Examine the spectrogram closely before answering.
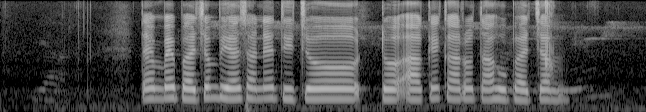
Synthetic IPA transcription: t̪ɛmpɛb̥a̤t͡ʃəmb̥iasaned̪̥i̤̥d͡ʒ̥oɖ̥oʔakekaɾot̪aɦub̥a̤t͡ʃəm

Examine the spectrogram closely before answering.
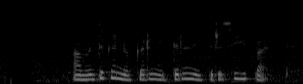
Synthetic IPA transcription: ɐmɐt̪ɐkɐnɐkɐɾɐnit̪ɾɐnit̪ɾɐsɐɦipa̰t̪

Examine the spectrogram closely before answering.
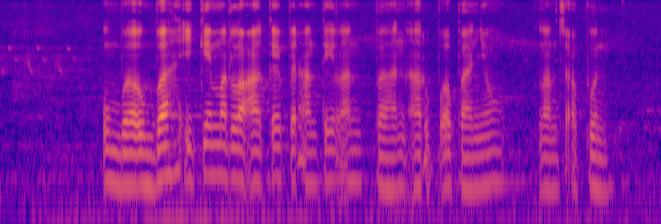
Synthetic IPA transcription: ʔumbaɦumbahḭkimərlɔʔakepiɾant̪ila̰nb̥aɦana̰ɾupɔb̥a̤ɲo | lansa̰b̥ʊ̤n

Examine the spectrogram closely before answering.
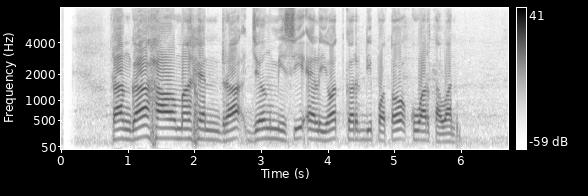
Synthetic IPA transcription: raŋɡahalmaɦɛndɾad͡ʒɨŋmisiɛliɔt̪̚kɨrdipɔt̪ɔkuwart̪awan

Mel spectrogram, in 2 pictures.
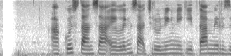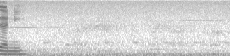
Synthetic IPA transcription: ʔaɡ̥ʊ̤st̪ansahelɪŋsad̥ʒ̥ɾunɪŋnikit̪amirza̤ni

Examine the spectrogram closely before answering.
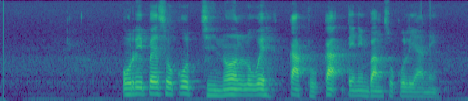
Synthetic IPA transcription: ʔuɾipesukud̥ʒ̥i̤nɔluwɪhkab̥ṳkaʔt̪inimbaŋsukuliane

